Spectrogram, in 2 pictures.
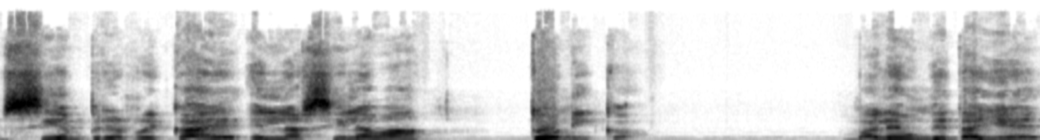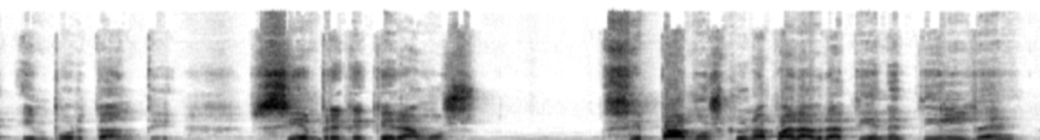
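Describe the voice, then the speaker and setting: A woman with a Spanish accent from Spain teaching a slow, patient literacy lesson, spelling words out syllable by syllable. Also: fairly high pitch, darkish tone. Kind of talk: explaining grammar lesson.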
